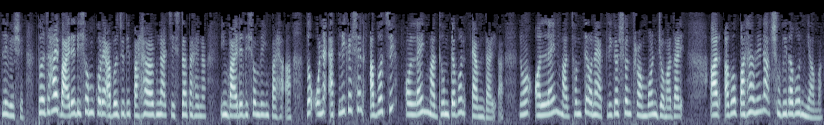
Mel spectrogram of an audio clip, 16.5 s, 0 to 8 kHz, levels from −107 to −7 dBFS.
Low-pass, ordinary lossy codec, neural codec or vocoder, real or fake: 7.2 kHz; MP3, 24 kbps; codec, 16 kHz, about 1 kbps, DyCAST, with the encoder's durations; fake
